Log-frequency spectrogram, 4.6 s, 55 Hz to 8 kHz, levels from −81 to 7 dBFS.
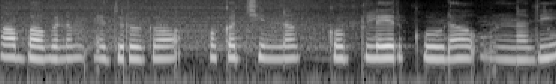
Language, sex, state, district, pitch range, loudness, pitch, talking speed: Telugu, female, Andhra Pradesh, Anantapur, 255-270 Hz, -17 LUFS, 260 Hz, 105 wpm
